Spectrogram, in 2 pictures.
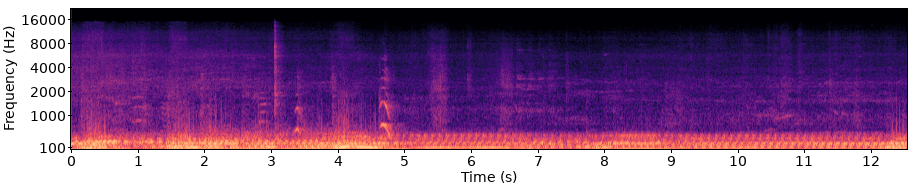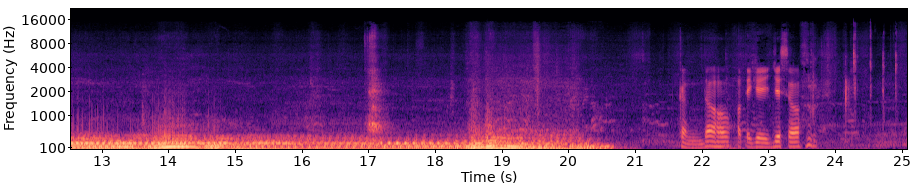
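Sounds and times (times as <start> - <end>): car engine idling and revving: 0.0 - 20.9.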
